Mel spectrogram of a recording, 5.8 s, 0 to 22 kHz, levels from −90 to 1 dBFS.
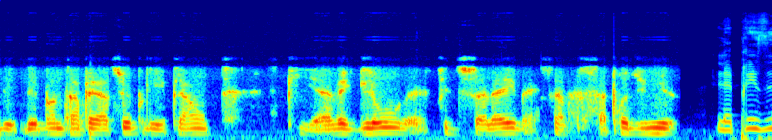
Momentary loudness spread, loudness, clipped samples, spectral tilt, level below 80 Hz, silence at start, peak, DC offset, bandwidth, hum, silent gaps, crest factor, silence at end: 13 LU; -20 LUFS; under 0.1%; -6 dB/octave; -52 dBFS; 0 s; -2 dBFS; under 0.1%; 10 kHz; none; none; 18 dB; 0 s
